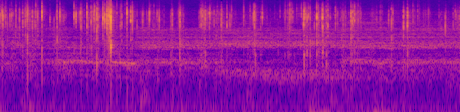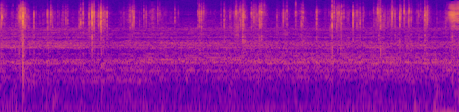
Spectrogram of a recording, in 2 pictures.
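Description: Clear plastic wrapping crinkling and crackling under the fingers as a sealed pack of football cards is worked open, with scattered small clicks and one sharper snap about a second in.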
